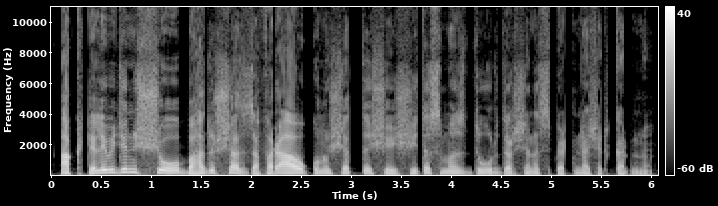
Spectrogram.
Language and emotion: Kashmiri, neutral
